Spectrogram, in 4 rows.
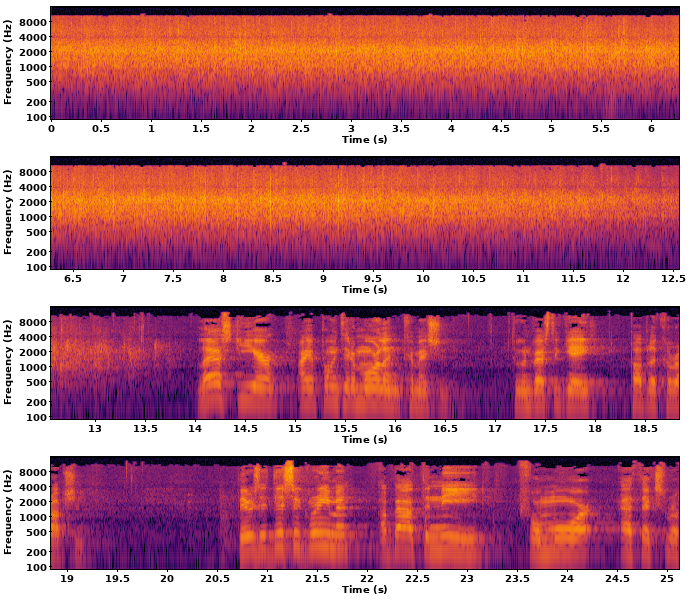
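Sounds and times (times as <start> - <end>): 
audience applause: 0.0 - 13.7
speech: 14.1 - 19.3, 20.7 - 25.1.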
